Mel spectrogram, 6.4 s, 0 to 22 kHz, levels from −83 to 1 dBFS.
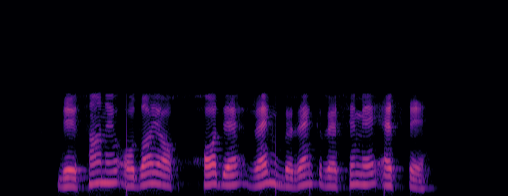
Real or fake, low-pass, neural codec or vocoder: real; 3.6 kHz; none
